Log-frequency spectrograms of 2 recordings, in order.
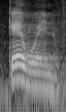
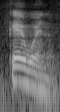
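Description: Both takes have the same delivery.

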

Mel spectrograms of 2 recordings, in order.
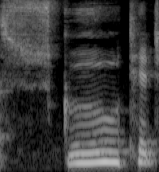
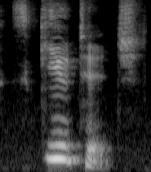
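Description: First: The first vowel is a plain 'oo' without a y. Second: The first vowel has a y before it, 'yoo'. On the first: The speaker calls it wrong. "so it's not scutage" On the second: The speaker calls it right. "you put a little hint of a Y in there"

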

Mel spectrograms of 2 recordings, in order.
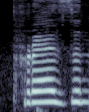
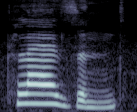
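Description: First: The L is said with a curled tongue. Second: The L is a light tap, tongue uncurled. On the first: The speaker calls it wrong. "Have a pleasant 아니고요" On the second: The speaker calls it right. "혀를 골리지 마시고 위에 그냥 올라갔다가 내려오는 건"

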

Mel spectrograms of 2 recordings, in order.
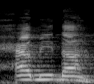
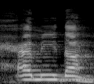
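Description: The two takes are said the same way.

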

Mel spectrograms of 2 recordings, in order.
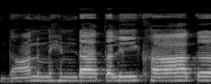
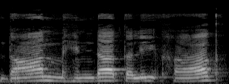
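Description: No difference in how they are said.

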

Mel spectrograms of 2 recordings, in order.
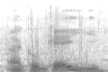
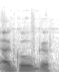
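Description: First: The word ends with an 'eye' sound. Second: The word ends with an 'eh' sound. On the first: The speaker calls it right. "Agogei, habe ich gedacht, spricht man das aus" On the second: The speaker calls it wrong. "nicht Agoge"

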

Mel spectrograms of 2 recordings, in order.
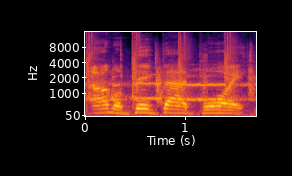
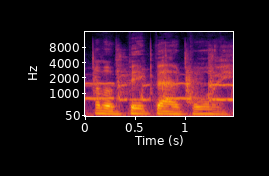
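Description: First: It is said louder. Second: It is said at normal, softer volume.

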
